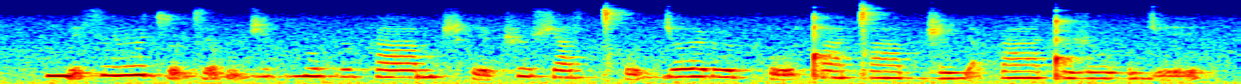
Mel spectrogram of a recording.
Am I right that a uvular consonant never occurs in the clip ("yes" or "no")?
yes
